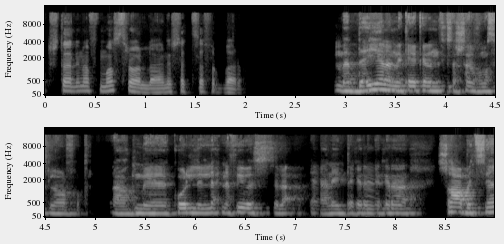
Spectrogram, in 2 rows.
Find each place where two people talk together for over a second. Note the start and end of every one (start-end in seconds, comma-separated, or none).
none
